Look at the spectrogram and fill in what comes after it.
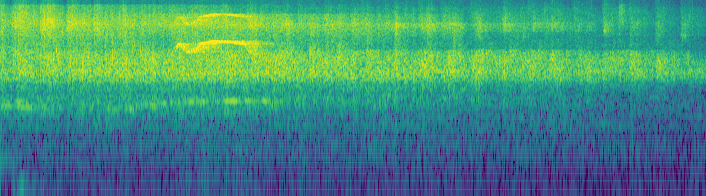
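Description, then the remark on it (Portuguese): A church audience applauds the Lord steadily, a dense, continuous wash of many hands clapping that stays loud throughout, with a faint whistle rising briefly above the crowd near the start. “Pode aplaudir o Senhor.”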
